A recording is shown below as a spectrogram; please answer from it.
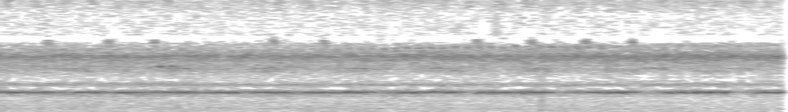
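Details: Outdoor evening crickets near a pet chihuahua lying on a deck: the high chirping runs almost as a continuous trill, accompanied by faint very high pulses and a steady low background hiss.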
